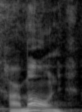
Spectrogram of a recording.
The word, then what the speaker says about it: Hermon: I actually was trying to figure out where the syllable goes. Is it Hermon or is it Hermon? And so I looked up, how do you pronounce this mountain? And it's Hermon. So the syllable's on the second.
